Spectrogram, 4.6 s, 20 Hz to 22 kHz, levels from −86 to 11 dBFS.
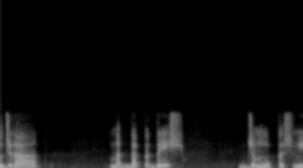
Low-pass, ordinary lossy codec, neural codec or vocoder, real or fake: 7.2 kHz; none; codec, 24 kHz, 0.9 kbps, WavTokenizer, medium music audio release; fake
